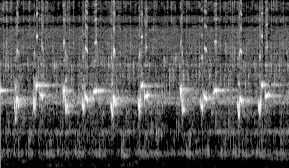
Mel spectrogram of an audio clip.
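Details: Yellow-vented bulbul singing a long 'ropel' lure song used to prompt other bulbuls to call: crisp, liquid chirruping phrases repeated at a brisk, even pace, about two notes a second, in otherwise clean surroundings.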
